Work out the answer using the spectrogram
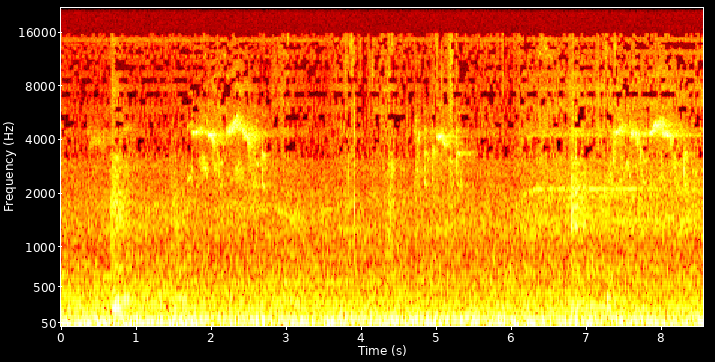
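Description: Small birds chirping in short arching calls, twice: about two seconds in and again near the end, over a steady low rumble of background noise.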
